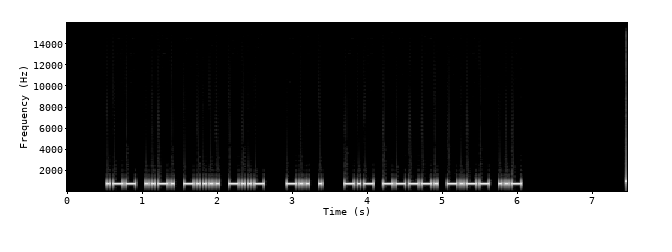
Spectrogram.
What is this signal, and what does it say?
Morse code, heard as a keyed tone, about 28 wpm, 700 Hz. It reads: WF6X DE K9YU
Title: USA Callsign DE Callsign - 4 Characters - 28wpm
